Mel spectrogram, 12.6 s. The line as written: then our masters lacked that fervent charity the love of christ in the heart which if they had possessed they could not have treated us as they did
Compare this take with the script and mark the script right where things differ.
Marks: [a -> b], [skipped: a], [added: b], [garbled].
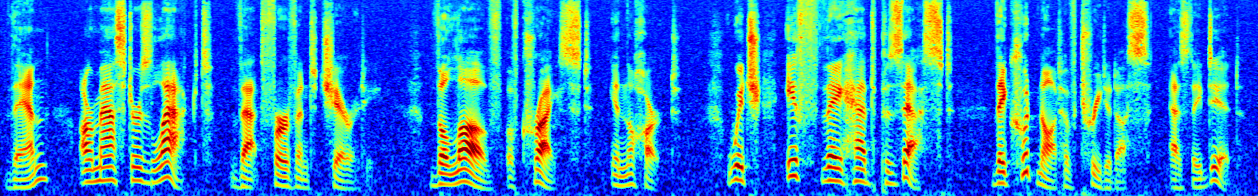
then our masters lacked that fervent charity the love of christ in the heart which if they had possessed they could not have treated us as they did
